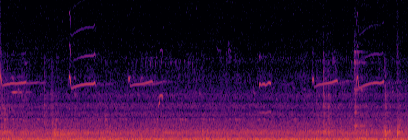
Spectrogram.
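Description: A Killdeer gives thin, high whistled notes, some slightly rising, about every second or two, over a steady low rumble of wind or distant traffic.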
